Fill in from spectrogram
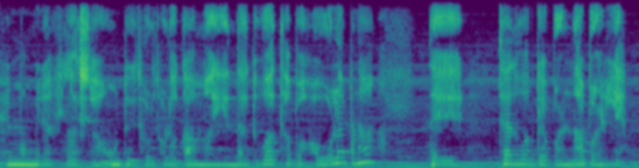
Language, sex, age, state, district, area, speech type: Dogri, female, 30-45, Jammu and Kashmir, Samba, rural, spontaneous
